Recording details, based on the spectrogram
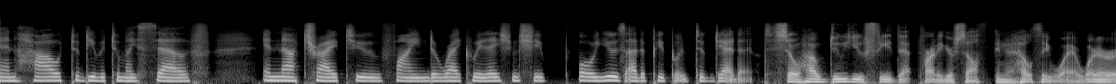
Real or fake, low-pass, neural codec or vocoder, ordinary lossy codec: fake; 7.2 kHz; codec, 16 kHz, 1 kbps, FunCodec, trained on LibriTTS, 50 frames a second; MP3, 64 kbps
